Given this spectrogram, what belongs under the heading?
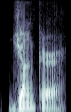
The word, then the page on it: junker: American English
